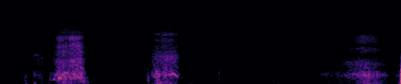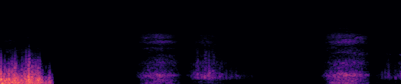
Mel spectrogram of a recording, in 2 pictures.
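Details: Person with a wet head cold: repeated sneezing, several short explosive nasal bursts with breathy in-breaths between them, one louder burst.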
